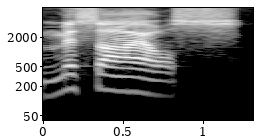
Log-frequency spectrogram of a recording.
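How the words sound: The word is said with a British pronunciation.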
